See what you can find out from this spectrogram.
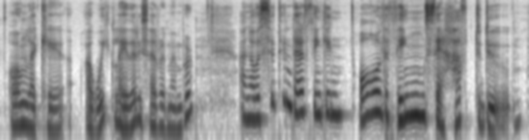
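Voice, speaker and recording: Peruvian-accented woman, low gravelly voice. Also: mellow, dry recording, clean studio sound. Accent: Peruvian Spanish. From Peru. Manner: earnest storytelling with non-native English phrasing. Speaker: guest. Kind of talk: radio interview.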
